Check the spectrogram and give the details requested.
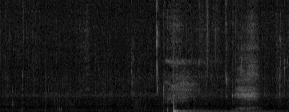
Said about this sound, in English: Slurp of tea.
